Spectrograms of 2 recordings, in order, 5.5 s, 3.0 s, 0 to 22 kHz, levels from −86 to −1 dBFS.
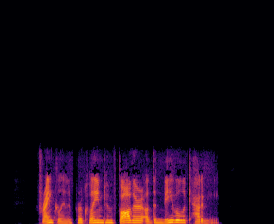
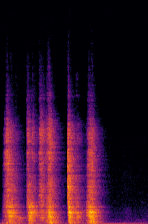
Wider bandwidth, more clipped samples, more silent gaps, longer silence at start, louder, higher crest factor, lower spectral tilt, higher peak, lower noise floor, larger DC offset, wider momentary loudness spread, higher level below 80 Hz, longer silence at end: second, 7.6 kHz vs 16 kHz; neither; neither; first, 0.8 s vs 0.05 s; second, -21 LUFS vs -18 LUFS; about the same, 20 dB vs 20 dB; first, -6.5 dB/octave vs -2 dB/octave; about the same, -2 dBFS vs 0 dBFS; first, under -90 dBFS vs -48 dBFS; neither; first, 11 LU vs 5 LU; second, -62 dBFS vs -48 dBFS; first, 1.15 s vs 0.9 s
